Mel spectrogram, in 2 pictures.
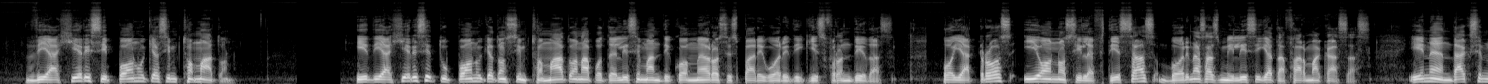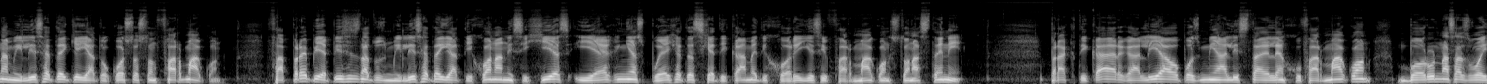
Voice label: Palliative Care Greek; Pain and symptoms management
